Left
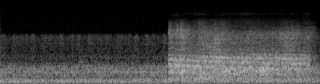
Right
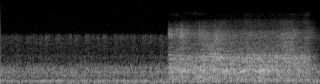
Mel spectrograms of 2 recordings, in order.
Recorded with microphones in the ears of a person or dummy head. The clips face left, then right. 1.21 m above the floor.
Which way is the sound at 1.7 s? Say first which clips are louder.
Left 1 dB; 20° right (ahead or behind).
